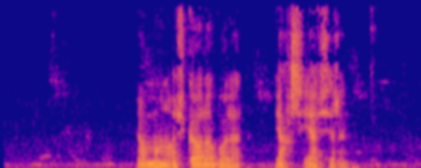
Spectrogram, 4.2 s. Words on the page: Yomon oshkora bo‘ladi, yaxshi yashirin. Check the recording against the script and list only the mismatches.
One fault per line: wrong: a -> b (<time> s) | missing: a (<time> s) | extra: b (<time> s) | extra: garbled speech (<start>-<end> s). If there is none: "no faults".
no faults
